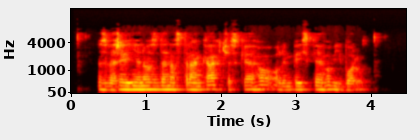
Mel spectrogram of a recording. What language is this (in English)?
Czech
